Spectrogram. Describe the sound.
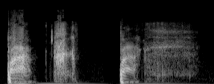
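A voice imitates choking on something stuck in the throat: three harsh, raspy throat-clearing bursts, the last one a longer strained rasp, loud.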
